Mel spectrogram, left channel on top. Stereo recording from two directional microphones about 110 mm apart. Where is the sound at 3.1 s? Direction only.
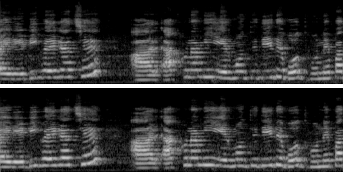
65° right (ahead or behind).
